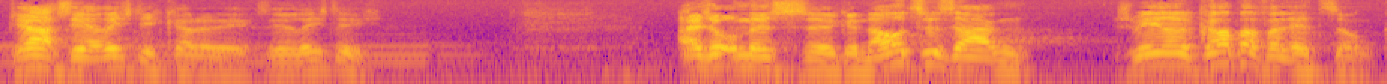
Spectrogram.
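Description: A man's voice: mid-range voice, lively intonation, moderate pace, fairly bright tone. An actor playing a grimly ironic police inspector in a radio crime drama, mock-jovial and hesitant, repeating himself as he needles. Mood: slyly needling. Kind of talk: 1960s German radio crime drama acting.

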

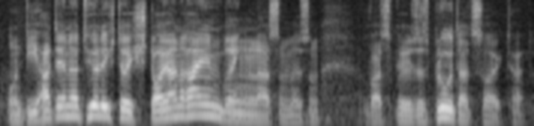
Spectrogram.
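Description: An actor playing a cynical army cook with a dry, ironic, measured delivery in a radio play. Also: male voice, medium pitch, expressive, no room sound, close to an everyday voice. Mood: dry irony. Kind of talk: theatrical radio drama acting.

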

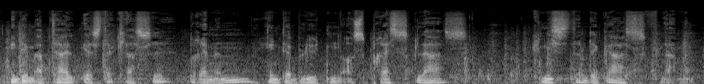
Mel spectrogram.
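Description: A man narrating a radio drama in a measured, atmospheric, literary manner. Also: a bass voice, background noise.

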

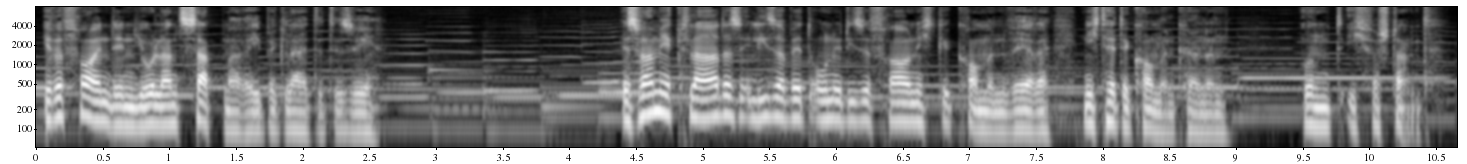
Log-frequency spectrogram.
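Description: Measured male narrator, reflective. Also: fairly low pitch, lively intonation, over music. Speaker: narrator of radio drama. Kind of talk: literary first-person narration.

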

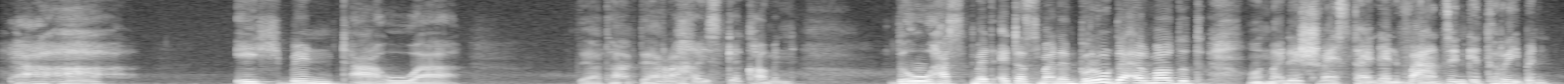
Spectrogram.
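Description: An actor playing a mysterious avenger who speaks in a hushed, grim, often whispering way in a radio play. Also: male voice, fairly high pitch, expressive, slow. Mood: vengeful. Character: mysterious avenger seeking revenge. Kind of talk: 1970s radio play acting.

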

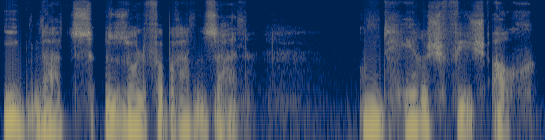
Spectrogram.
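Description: An actor in a radio play voicing a weary, shrewd small-time dealer with a rough, resigned way of talking. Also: male voice, fairly low pitch, drawn-out words, a little mellow, no room sound, exaggerated voice. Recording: dry studio with faint music.

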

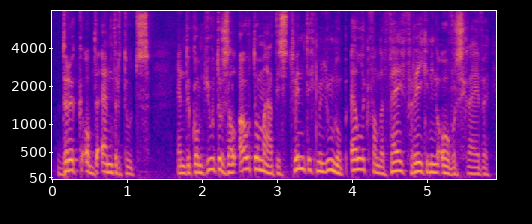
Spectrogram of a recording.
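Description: An actor playing a nervous, hesitant bank embezzler in a radio drama. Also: male voice, fairly high pitch, expressive, brisk, dark tone, breathy edge. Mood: uneasy explaining. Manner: hesitant, stammering under pressure.

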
